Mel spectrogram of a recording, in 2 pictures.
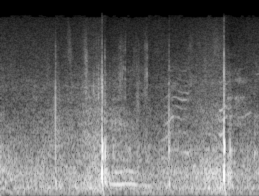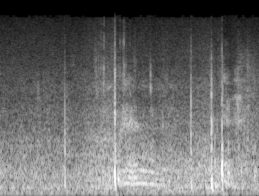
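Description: Tennis balls are struck back and forth with sharp pops of rackets.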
